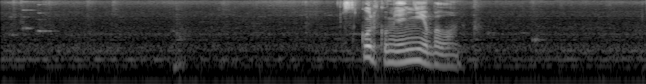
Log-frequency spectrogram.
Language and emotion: Russian, angry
